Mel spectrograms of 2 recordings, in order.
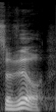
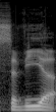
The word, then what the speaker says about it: Sevilla: well no that's how that's how the Spanish pronounce it so I guess in English it's pronounced Seville but they pronounce their ease Sevilla I've I only know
